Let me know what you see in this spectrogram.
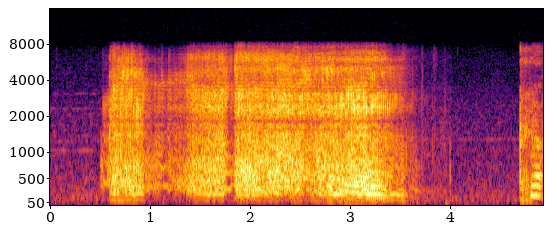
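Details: Dad snoring, in a humorous scene about a man's snoring: one long, loud, rough snore on an in-breath lasting about three seconds, then quiet before the next.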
